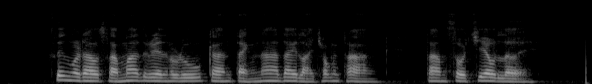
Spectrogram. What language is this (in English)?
Thai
